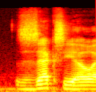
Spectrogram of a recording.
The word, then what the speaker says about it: XXIO: XXIO and pronounced Zexio. I always say sexy with a Z, Zexio.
